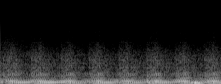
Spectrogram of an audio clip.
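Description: Background music: low, held notes with a slow pulse and a dark, tense feel.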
